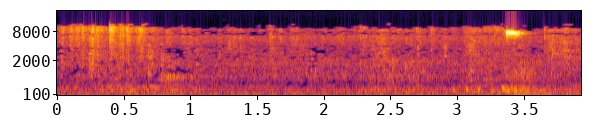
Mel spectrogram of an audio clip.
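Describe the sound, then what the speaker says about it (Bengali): Pigeons coo softly in a coop built from scrap wood and tin, a low murmuring that carries on steadily, with one louder coo near the end and a faint chirp. "কবুতর গুলো সুন্দর, আড্ডায় বসে খুবই রিল্যাক্স মুডে আছে"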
